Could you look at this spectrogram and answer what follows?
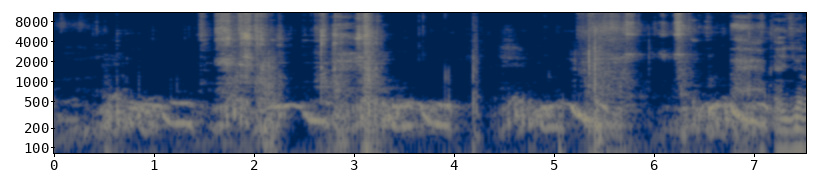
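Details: Pigeons offered for sale at a market in Khilgaon, Dhaka, cooing in overlapping bubbling phrases that rise and fall, several birds at once, mixed with sharp knocks, rustling and wing clatter.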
